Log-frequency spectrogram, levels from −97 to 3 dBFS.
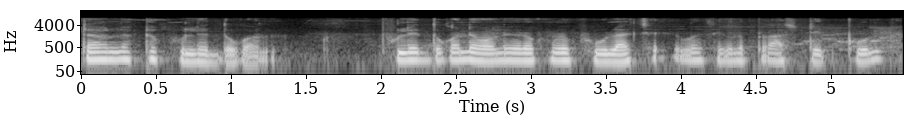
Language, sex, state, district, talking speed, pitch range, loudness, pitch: Bengali, male, West Bengal, Purulia, 155 wpm, 135-160 Hz, -17 LUFS, 145 Hz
